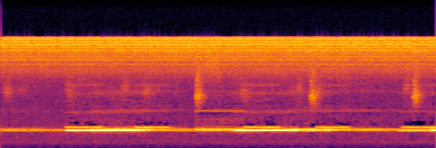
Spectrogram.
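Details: Crickets chirping in grass at night on a warm summer night in Bulgaria, recorded with a surround microphone: a steady high continuous trill with overlapping callers, louder pulses swelling in and out, faint higher ticks above.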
